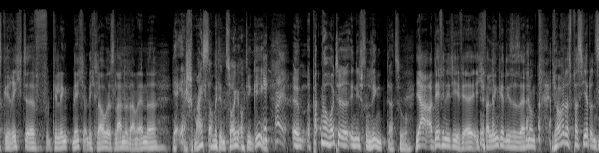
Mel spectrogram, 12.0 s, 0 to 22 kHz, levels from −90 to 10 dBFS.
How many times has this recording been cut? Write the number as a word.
three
